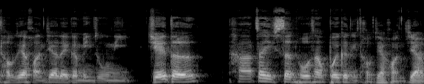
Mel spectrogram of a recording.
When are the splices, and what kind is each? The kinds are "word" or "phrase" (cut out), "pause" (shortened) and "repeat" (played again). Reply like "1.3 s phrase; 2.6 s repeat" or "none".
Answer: 2.2 s pause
